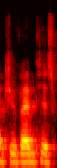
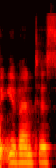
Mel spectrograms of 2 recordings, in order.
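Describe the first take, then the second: First: "Juventus" said with an English J, chu-VEN-tus. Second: "Juventus" said the Italian way with a Y sound, yoo-VEN-tus. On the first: Talking Arsenal news to viewers, "Juventus" with an English J, chu-VEN-tus. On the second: Correcting herself for viewers, "Juventus" as yoo-VEN-tus. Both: Shown as a demonstration. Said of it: "people hate when I say Juventus".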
